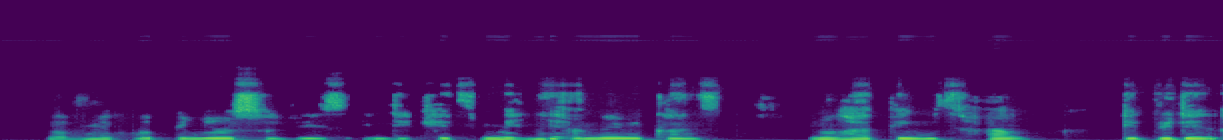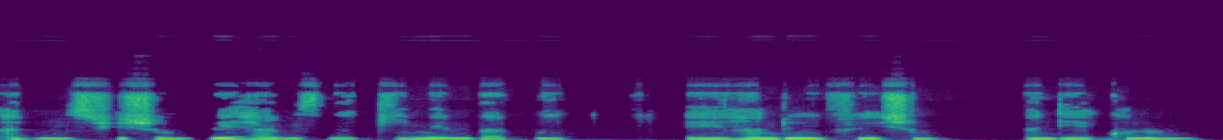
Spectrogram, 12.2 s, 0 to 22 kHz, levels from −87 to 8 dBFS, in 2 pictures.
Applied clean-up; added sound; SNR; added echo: neural mask model DeepFilterNet 3.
